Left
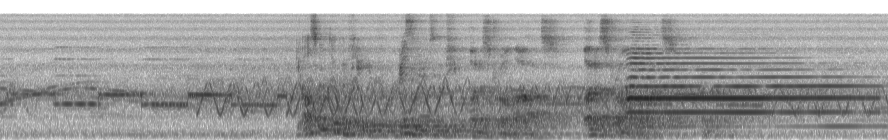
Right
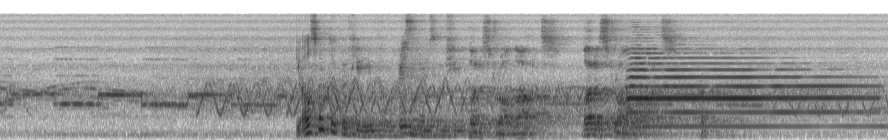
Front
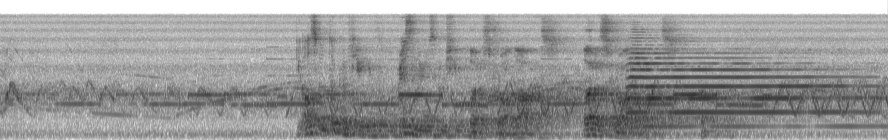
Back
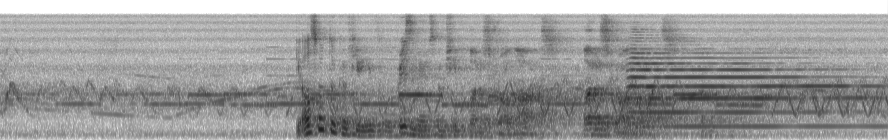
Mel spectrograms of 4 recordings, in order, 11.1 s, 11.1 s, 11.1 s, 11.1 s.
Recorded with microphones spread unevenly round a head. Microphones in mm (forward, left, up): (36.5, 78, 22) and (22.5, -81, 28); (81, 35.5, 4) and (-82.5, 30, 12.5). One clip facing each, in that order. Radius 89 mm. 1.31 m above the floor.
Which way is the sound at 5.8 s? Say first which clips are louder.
Right 7 dB, front 5 dB; 85° right.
